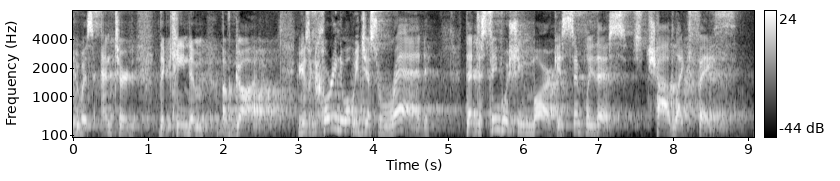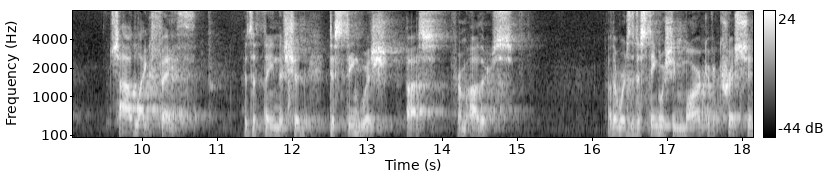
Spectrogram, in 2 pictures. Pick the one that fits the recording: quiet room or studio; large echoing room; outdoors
large echoing room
